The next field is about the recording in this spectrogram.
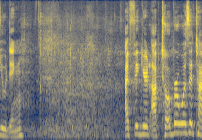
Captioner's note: audience laughing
